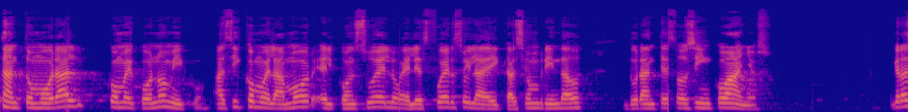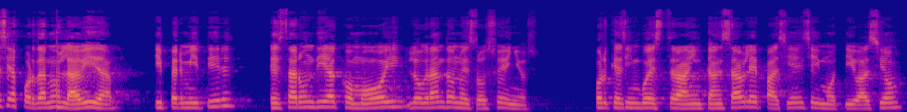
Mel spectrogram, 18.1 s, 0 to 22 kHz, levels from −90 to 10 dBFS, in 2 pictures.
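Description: Six times the recording side likely failed to collect its samples before the hardware overwrote them, a dropped buffer (overrun), so short stretches of audio vanish and the surrounding material is spliced straight together. Each is heard as an abrupt jump forward, with no gap of silence: at 3.99 s and 6.68 s roughly 40 ms goes missing, at 9.64 s and 16.88 s around 20 ms, and at 13.85 s and 15.32 s about 70 ms, the longest skips.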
